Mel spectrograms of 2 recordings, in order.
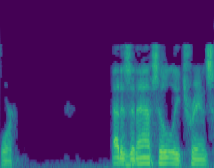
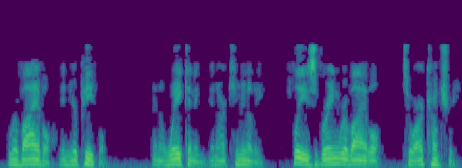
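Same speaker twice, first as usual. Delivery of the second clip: soft, low prayer voice; quiet earnest prayer; 4 semitones lower, 4 dB quieter than usual. Acted. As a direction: pray quietly and sincerely to God. Prays for the meeting.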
